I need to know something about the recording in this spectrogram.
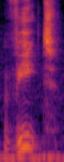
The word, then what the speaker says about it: Vite: I am talking about Veet it is spelled v-i-t-e but it is pronounced v-e-e-t so what is Veet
